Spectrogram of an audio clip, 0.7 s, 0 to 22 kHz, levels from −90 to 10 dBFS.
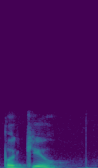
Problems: background sounds at intervals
